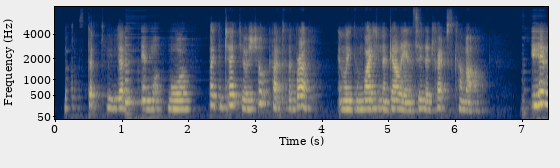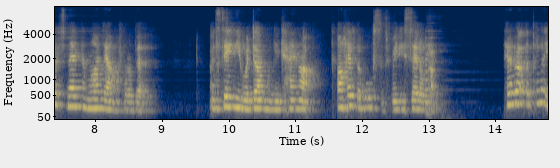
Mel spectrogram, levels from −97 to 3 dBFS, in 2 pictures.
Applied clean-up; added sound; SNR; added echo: neural mask model DeepFilterNet 3.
